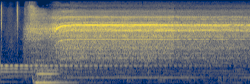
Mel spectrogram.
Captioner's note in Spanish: Ruido del taladro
